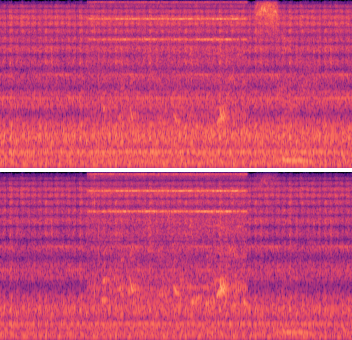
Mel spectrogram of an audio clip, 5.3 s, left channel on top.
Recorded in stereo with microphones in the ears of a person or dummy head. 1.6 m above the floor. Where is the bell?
20° right (ahead or behind).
